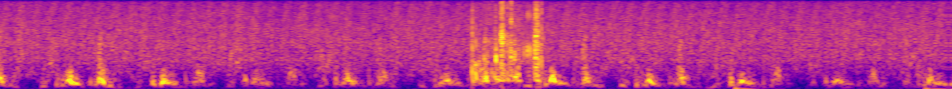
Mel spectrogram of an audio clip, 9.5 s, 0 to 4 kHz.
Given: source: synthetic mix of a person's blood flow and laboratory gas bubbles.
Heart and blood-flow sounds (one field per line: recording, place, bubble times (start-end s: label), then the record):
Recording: Doppler ultrasound of blood flow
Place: precordium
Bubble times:
4.73-5.50 s: bubbles
From the record:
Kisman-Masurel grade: 213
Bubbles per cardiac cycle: several, 3 to 8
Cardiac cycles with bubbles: 1 to 10%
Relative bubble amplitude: loud (0.450 to 0.775)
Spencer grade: 1 (occasional bubble signal discernible with the cardiac motion signal, with majority of cardiac periods free of bubbles)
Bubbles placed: only in the low amplitude regions of the cardiac cycle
